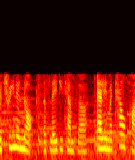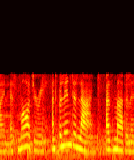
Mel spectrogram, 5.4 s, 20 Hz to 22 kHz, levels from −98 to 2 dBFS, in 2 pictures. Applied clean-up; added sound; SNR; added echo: none; none; none; none.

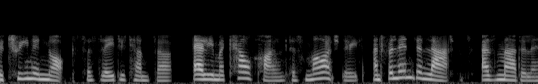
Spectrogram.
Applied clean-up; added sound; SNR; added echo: neural diffusion model UNIVERSE++.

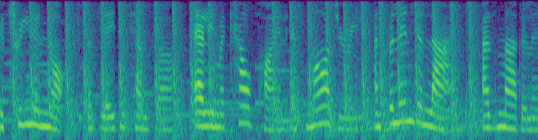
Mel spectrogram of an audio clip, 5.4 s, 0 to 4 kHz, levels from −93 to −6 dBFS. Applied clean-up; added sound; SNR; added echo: none; Gunshot, gunfire; 9 dB; none.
